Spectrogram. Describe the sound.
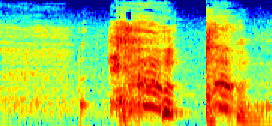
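Harsh coughing after inhaling a cannabis dab, with a small catch of the throat followed by two loud, raspy coughing bursts separated by a brief pause.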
